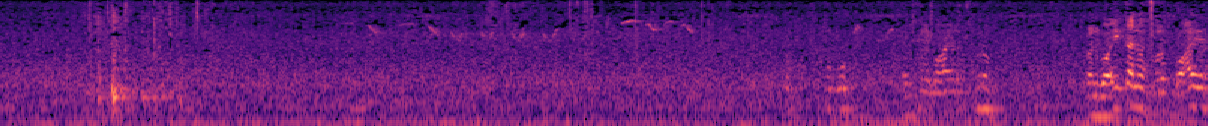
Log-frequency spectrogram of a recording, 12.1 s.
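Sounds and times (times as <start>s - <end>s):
steady background noise: 0.0s - 12.0s
small bird chirping: 3.3s - 9.9s.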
